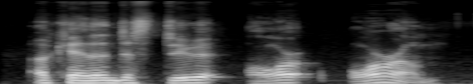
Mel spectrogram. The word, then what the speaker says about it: Aurum: Aurum. Right. A-U-R-U-M.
